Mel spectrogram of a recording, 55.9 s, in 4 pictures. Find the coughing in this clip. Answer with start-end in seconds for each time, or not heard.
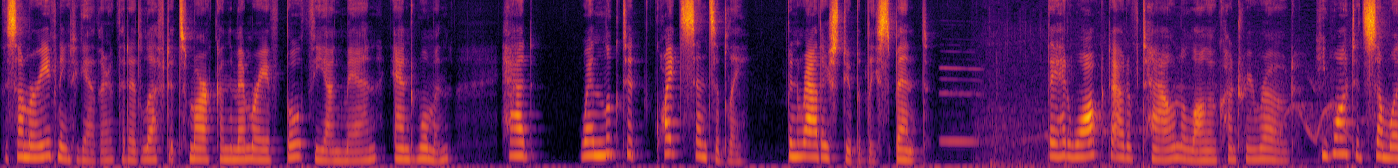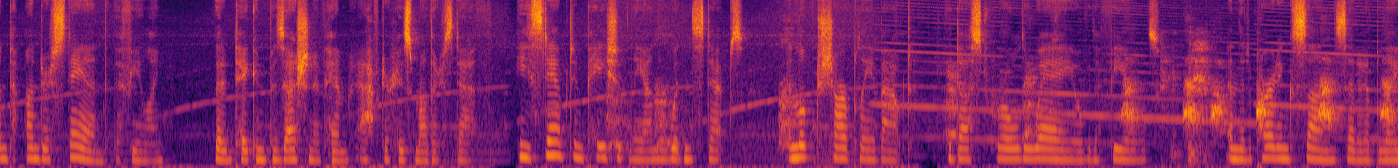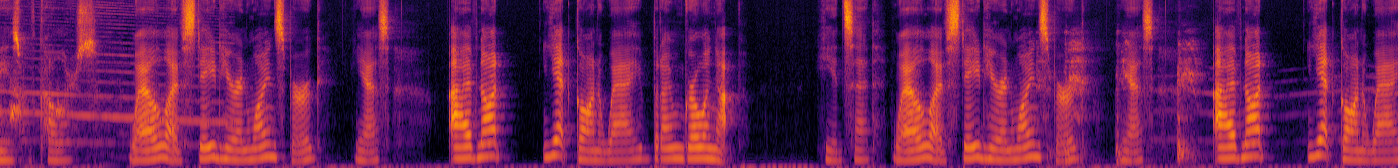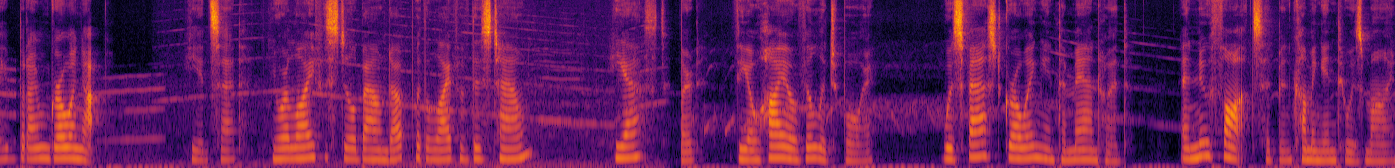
25.6-26.1, 38.3-40.0.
